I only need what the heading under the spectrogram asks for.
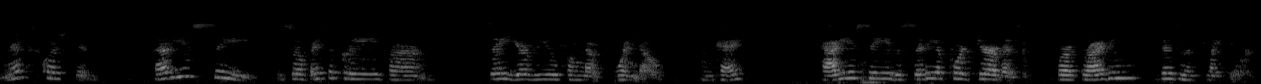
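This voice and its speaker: A woman's voice: fairly high pitch, measured pace. A woman working as a community liaison, asking interview questions in an informal way. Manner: informal, leans on "basically" and "okay". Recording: roomy echo, distant mic, faint hiss.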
